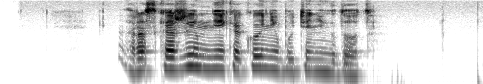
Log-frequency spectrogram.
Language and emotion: Russian, neutral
